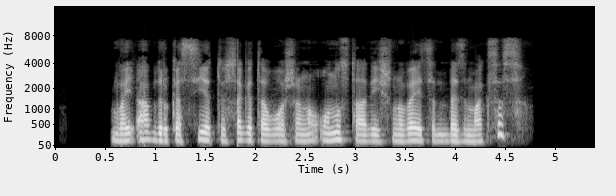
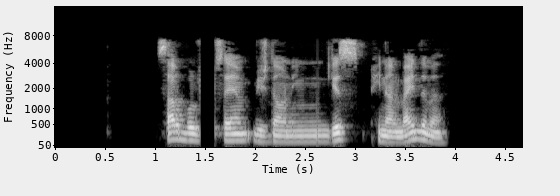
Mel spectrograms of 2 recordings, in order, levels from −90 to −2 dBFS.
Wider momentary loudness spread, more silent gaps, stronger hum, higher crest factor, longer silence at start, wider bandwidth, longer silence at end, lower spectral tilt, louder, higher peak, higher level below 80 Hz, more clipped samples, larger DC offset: second, 4 LU vs 8 LU; second, none vs 1.50-1.58 s; neither; about the same, 16 dB vs 20 dB; second, 0.55 s vs 1.05 s; about the same, 8 kHz vs 7.8 kHz; about the same, 0.75 s vs 0.8 s; first, -7 dB/octave vs -2.5 dB/octave; about the same, -17 LUFS vs -18 LUFS; about the same, 0 dBFS vs 0 dBFS; first, -56 dBFS vs -64 dBFS; neither; neither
